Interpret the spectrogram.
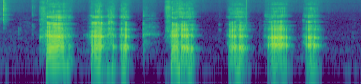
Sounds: Laughter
